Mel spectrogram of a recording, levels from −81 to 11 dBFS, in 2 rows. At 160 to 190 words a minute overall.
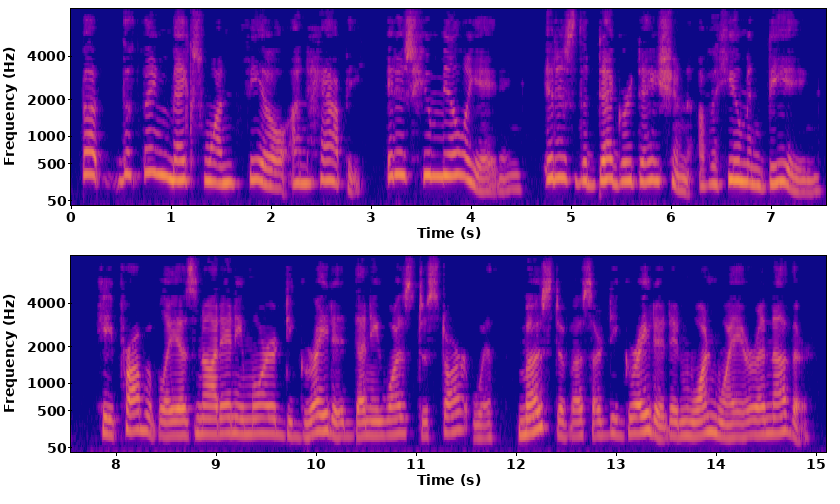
Yes: average, 165 wpm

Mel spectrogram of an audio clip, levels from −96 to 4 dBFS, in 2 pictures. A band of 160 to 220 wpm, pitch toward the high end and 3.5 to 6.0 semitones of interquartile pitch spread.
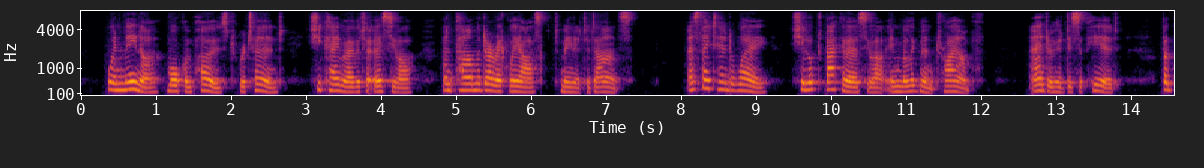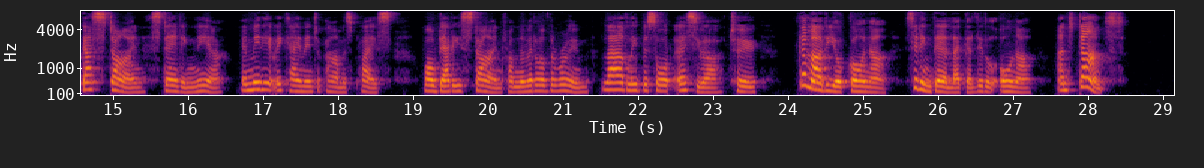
No: average, 140 wpm; high, 195 Hz; average, 4.9 semitones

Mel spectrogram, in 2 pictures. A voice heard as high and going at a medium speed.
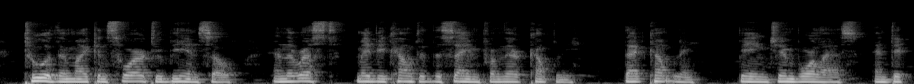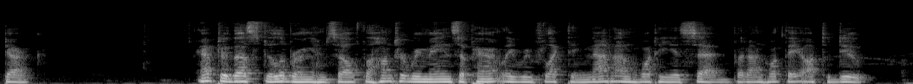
No: low, 120 Hz; average, 160 wpm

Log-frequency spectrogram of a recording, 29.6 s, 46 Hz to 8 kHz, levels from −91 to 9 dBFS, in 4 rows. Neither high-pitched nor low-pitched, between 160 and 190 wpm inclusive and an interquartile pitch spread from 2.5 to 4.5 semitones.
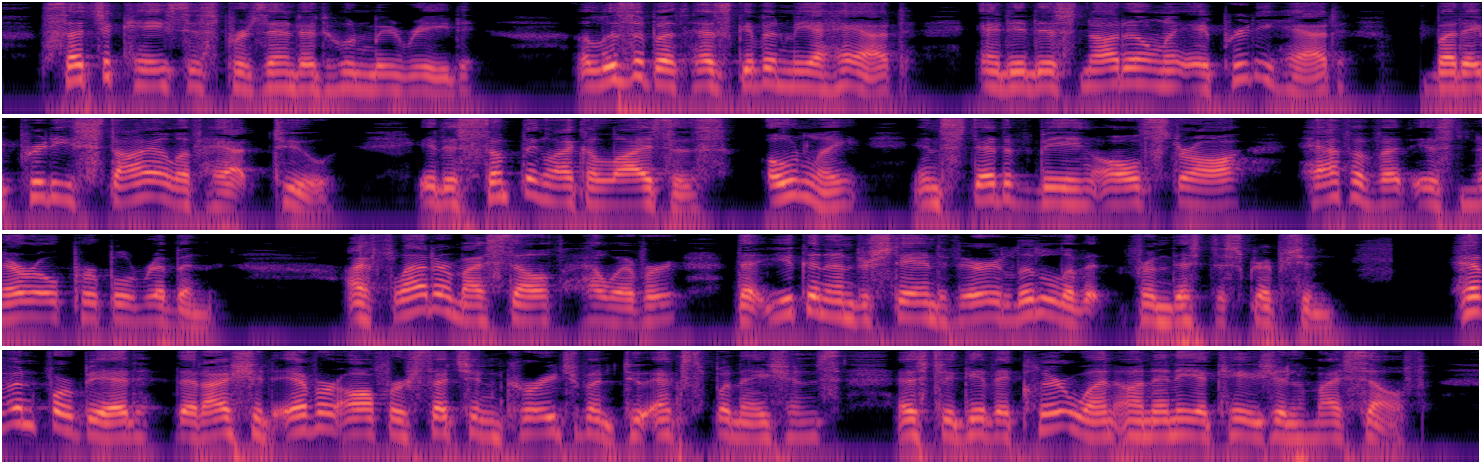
Yes: medium, 160 Hz; average, 170 wpm; average, 3.2 semitones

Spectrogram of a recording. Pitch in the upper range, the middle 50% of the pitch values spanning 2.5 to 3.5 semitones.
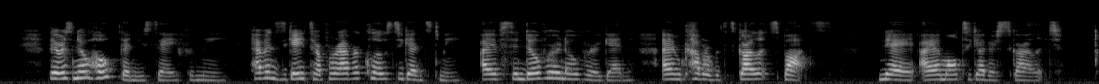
No: high, 235 Hz; average, 4.1 semitones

